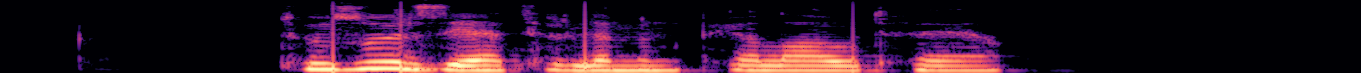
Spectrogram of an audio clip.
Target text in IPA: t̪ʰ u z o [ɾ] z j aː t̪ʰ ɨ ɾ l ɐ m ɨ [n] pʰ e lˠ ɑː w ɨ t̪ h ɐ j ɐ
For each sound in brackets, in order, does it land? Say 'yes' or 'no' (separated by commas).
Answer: yes, yes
